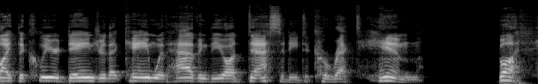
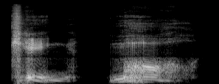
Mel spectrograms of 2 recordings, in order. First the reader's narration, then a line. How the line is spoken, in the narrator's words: Maul bristled at it, snarling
